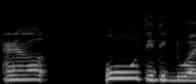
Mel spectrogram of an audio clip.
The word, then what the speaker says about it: 路: Tapi kalau yang ini lausir bacanya lu, misalnya zou lu.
